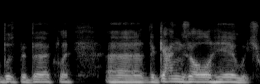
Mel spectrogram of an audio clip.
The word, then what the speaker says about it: Berkeley: And Busby Berkeley, of course, or Berkeley, I should say, Busby Berkeley, the American pronunciation, did a lot of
